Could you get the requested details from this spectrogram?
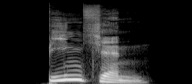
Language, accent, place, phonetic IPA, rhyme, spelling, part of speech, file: German, Germany, Berlin, [ˈbiːnçən], -iːnçən, Bienchen, noun, De-Bienchen.ogg
- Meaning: diminutive of Biene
